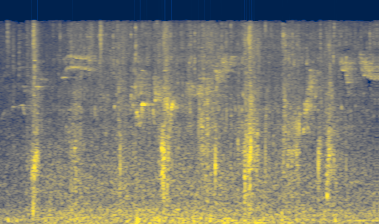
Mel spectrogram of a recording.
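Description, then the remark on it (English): Steady footsteps crunch along at an even walking pace over a constant wash of flowing stream water, with no voices, recorded while walking from the city up to the town belt. “So the sounds change from cars and building construction noises to bird song and stream sounds.”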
